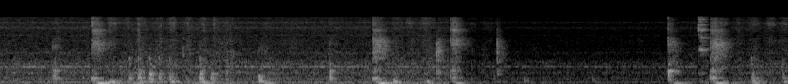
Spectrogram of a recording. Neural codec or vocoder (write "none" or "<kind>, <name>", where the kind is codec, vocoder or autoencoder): none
